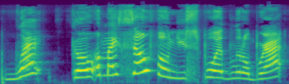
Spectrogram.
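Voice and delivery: high, loud sisterly tussle; angry yell. A narrator's reading. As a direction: yell while fighting for the phone. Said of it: "We yelled at each other".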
